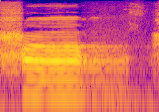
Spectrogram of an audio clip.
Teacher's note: हा जो हलक का बीच वाला हिस्सा होता है ना, वहाँ से निकलता है हा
